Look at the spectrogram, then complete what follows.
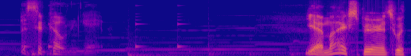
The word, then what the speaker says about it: Suikoden: If you like Sakoden games, this is Sakoden. It plays more like it. There are Sakoden titles. Sikoden is, I believe, the correct pronunciation, but fuck that.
